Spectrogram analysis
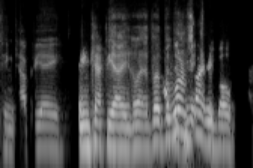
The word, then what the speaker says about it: Hincapié: like your Keppers, your Norgards, your Mosqueros, and Hincapié. I can never say his name right. It's Hincapié, isn't it? I got like 1 minute I'm told it's Hincapié, Unks, and then I'm told it's Hincapié.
